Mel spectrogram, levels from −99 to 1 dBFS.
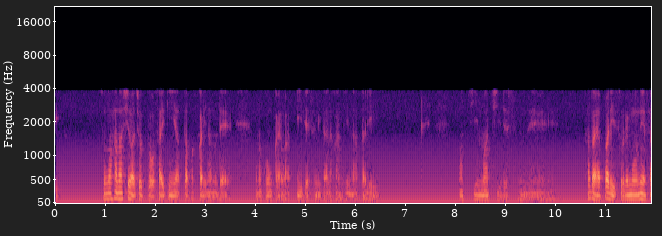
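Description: Speech heard through a telephone-band channel, with video or display buzz running throughout: a 75 Hz field-rate buzz with hash above it, roughly 10 dB below the speech, from a screen or video cable coupling into the audio.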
